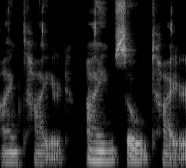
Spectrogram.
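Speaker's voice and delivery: put-on crying, words broken by sobs. Retelling a breakdown in the car to her husband: retelling own words through sobs. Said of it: "all I can say in between my sobs is".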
